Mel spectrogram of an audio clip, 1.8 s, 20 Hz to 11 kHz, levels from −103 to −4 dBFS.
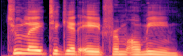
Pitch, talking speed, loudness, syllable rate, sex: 150 Hz, 230 wpm, -16 LUFS, 4.7 syllables/s, male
